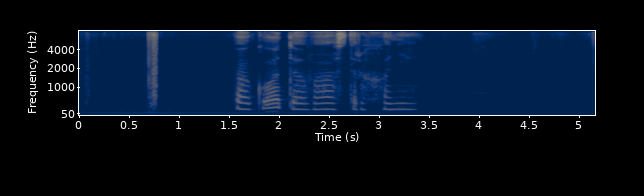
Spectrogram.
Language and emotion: Russian, sad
